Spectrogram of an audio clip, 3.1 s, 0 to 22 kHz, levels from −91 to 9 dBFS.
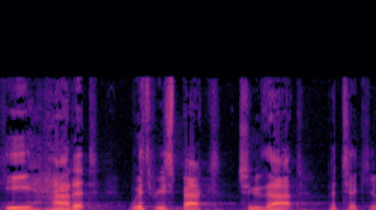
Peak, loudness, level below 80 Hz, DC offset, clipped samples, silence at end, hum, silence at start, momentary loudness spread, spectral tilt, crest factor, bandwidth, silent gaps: -10 dBFS; -29 LUFS; -62 dBFS; under 0.1%; under 0.1%; 0 s; none; 0.05 s; 12 LU; -4.5 dB/octave; 20 dB; 14 kHz; none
